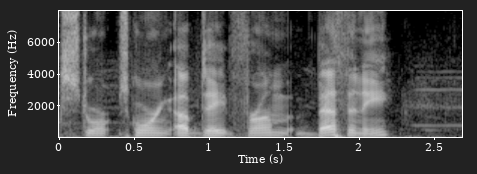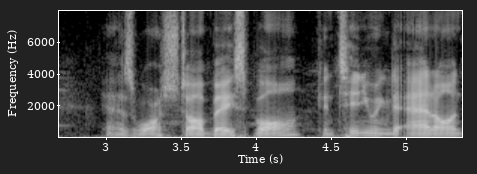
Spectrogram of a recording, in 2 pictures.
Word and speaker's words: Ouachita: house now accepting reservations I've heard people say oh a cheetah oh Wichita oh a cheetah is it pronounced oh Akita searching for Washita Baptist University back in Texas everybody pronounces it Wichita but really it's Ouachita Washington how would you pronounce it Ouachita Washita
